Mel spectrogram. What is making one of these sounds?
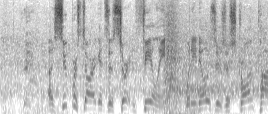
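A body slams heavily onto a wrestling mat.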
